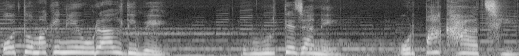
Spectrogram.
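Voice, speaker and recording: An actress playing a playful, teasing young new bride in a comedy drama. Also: female voice, high-pitched, unhurried. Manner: playful, mischievous, coy. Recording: loud background music.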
